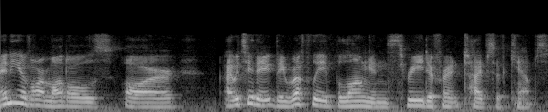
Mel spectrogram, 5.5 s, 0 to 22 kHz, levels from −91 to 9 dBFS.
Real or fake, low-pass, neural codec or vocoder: real; 7.2 kHz; none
